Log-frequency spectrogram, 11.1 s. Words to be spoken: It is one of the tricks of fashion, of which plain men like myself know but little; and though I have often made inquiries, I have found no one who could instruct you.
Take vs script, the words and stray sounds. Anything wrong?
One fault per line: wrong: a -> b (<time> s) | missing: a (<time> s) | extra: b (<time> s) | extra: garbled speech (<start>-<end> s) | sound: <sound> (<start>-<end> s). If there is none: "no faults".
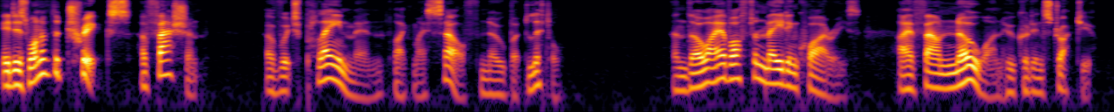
no faults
